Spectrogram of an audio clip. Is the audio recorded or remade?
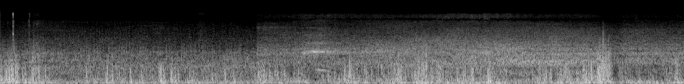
recorded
